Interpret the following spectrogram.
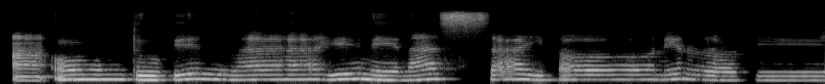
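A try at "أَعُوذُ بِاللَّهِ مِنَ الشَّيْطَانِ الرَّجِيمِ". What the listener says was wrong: Shinnya gede ya. A'udzu billahi minash gitu, shin. A'udzu billahi minash.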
